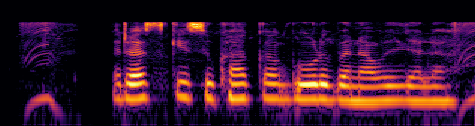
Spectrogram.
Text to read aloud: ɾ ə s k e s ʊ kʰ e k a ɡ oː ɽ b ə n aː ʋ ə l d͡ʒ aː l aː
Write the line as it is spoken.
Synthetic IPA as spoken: ɾ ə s k e s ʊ kʰ a k a ɡ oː ɽ b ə n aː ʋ ə l d͡ʒ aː l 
